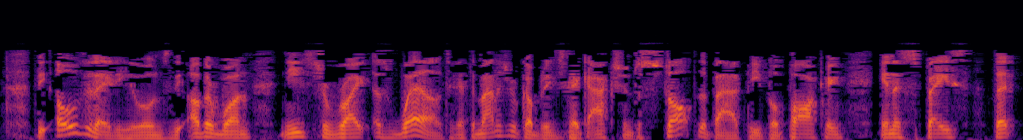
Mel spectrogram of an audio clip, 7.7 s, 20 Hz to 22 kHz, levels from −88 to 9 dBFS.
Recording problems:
garbled, watery; badly

